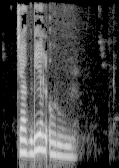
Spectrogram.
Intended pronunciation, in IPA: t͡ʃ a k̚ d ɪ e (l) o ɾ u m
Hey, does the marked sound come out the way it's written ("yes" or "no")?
yes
